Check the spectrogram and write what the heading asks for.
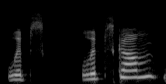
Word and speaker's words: Lipscomb: They face Lipscomb.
